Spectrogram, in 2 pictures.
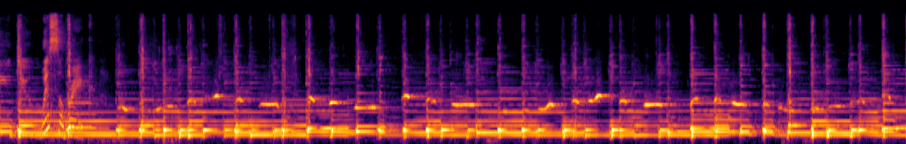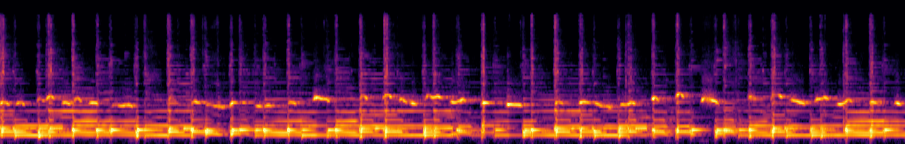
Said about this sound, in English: Whistle break.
